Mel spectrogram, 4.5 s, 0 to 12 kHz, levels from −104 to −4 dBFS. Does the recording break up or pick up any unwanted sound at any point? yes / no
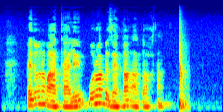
yes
